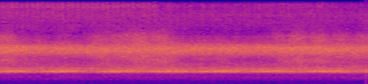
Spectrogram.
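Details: Crickets chirping in a forest, a dense unbroken chorus of steady high-pitched trilling in several layers, droning evenly with no pauses and no other clear sounds.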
